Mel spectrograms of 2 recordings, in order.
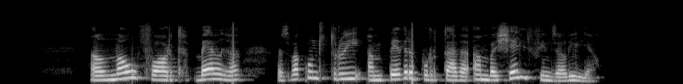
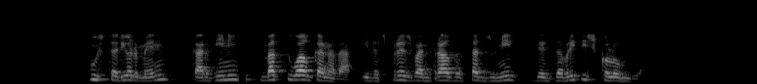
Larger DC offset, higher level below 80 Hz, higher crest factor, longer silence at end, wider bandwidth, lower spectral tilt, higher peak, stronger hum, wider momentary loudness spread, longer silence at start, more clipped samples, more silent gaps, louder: neither; first, -56 dBFS vs -90 dBFS; second, 16 dB vs 26 dB; second, 0.9 s vs 1.15 s; first, 7 kHz vs 4.9 kHz; first, -8.5 dB/octave vs -1.5 dB/octave; first, -2 dBFS vs -16 dBFS; neither; second, 8 LU vs 13 LU; about the same, 0.9 s vs 0.9 s; neither; second, none vs 1.83-1.92 s; first, -16 LUFS vs -40 LUFS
